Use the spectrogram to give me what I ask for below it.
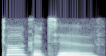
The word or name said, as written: talkative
